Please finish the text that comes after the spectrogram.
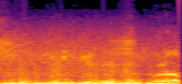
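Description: Strong wind gusting on a hill trek in Suryanalli, Theni, a dense roaring rush buffeting the microphone steadily throughout, loud and close with no pause.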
